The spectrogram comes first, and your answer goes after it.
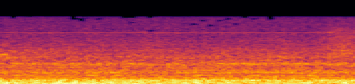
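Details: Shop waste-oil furnace with compressed-air spray nozzle, restarted after soot was burned and blown out of the stack: steady, even low roar from the burner with no pulsing or puffing, firing normally.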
